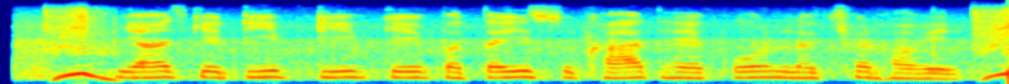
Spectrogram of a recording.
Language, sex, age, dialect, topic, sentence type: Chhattisgarhi, male, 25-30, Northern/Bhandar, agriculture, question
